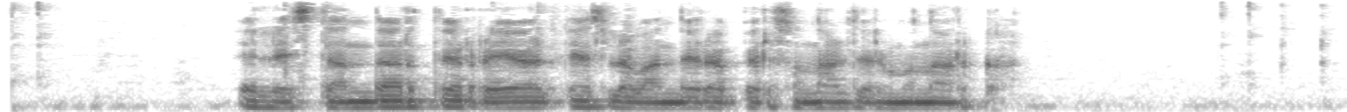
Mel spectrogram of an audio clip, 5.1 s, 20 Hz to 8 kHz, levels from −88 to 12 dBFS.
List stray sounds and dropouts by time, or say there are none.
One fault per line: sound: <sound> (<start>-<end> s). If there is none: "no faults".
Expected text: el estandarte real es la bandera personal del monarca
no faults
